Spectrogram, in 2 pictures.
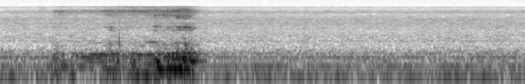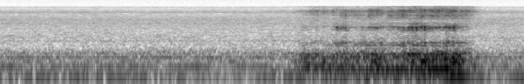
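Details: A puppy snoring like a grown man: two deep, rumbling snores about seven seconds apart over steady room hum; surprisingly heavy snoring.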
